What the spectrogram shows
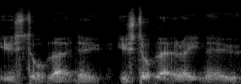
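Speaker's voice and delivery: deep voice with a Scottish accent. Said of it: "I like the deep Scottish voice".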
